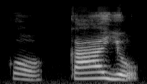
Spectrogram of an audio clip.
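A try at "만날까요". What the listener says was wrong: প্রশ্ন করতেছে, গলা টোনটা একটু উপরে থাকবে। মান্নাল কায়ো।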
